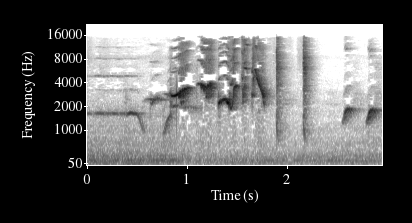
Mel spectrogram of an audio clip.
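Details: White-rumped shama mating call for breeding: a long level whistle dropping away, then a burst of rapid warbled notes and sharp clicks, ending in short rising whistles.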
